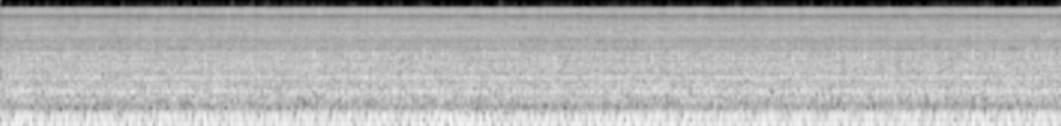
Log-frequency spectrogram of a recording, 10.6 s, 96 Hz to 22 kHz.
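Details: 1946 International Harvester Farmall H four-cylinder, in neutral after a pushrod replacement and deep cleaning, with a low battery: slow, steady thump at about four beats a second, no misses or knocks; smooth, even, normal idle.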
